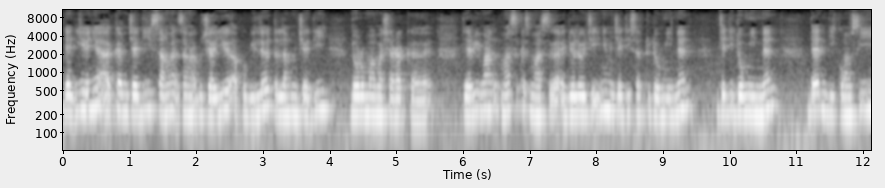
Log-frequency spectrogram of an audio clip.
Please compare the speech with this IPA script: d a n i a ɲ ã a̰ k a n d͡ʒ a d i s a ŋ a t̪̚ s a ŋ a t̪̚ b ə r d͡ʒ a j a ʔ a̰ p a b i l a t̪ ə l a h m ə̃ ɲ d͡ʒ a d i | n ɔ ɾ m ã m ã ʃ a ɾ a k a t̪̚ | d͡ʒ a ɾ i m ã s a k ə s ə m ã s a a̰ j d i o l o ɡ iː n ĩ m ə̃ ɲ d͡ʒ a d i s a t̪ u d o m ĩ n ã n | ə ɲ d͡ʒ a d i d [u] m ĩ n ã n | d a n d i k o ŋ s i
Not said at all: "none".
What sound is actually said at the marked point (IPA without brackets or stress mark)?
o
